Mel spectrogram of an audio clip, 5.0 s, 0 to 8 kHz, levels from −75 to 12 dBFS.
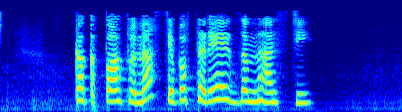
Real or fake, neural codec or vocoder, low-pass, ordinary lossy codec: fake; codec, 16 kHz, 0.5 kbps, FunCodec, trained on Chinese and English, 25 frames a second; 7.2 kHz; MP3, 24 kbps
